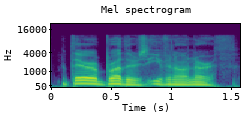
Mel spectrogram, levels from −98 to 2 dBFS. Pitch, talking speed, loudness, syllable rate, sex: 120 Hz, 265 wpm, -15 LUFS, 7.7 syllables/s, male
